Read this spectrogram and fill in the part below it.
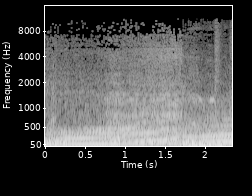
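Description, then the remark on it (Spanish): A Lamborghini sports car engine, started with a push button under a flip-up cover, rumbles loudly, its deep growl steady at first before the revs shift and climb toward the end, with no voices over it. “Amigo, es impresionante la potencia que tiene este auto y el ruido que hace.”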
